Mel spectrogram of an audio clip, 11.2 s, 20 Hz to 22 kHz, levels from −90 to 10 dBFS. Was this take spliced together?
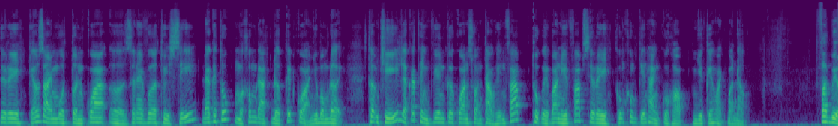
no; 0 cuts

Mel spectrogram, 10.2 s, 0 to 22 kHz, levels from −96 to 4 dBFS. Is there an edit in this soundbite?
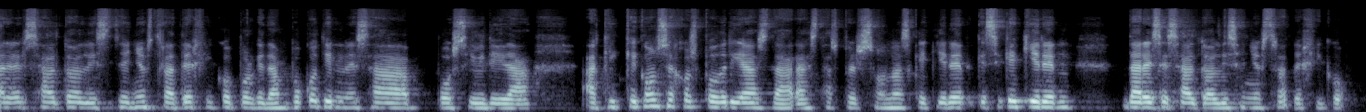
yes; 1 cut; at 4.6 s

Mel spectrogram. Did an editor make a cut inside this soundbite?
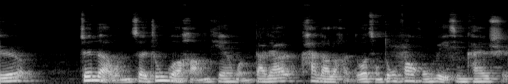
no; 0 cuts

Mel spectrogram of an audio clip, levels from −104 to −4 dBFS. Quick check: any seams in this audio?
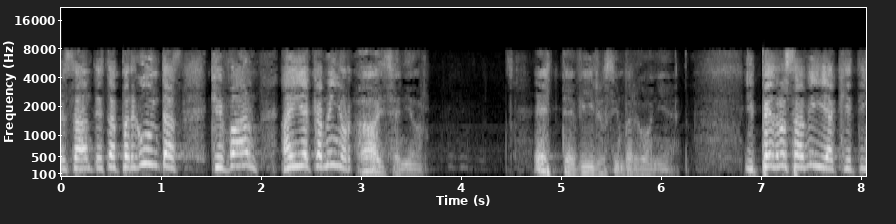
yes; 2 cuts; at 2.9 s, 6.8 s

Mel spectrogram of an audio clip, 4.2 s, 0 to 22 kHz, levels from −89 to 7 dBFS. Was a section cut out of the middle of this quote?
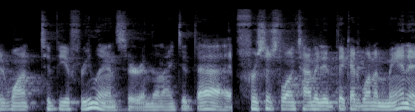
yes; 1 cut; at 2.3 s

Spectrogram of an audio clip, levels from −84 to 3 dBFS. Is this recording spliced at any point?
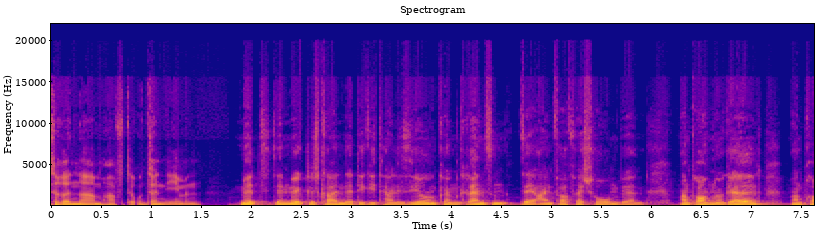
yes; 2 cuts; at 1.8 s, 4.7 s

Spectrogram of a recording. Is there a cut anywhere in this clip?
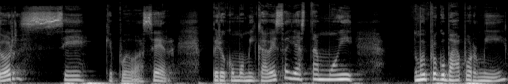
no; 0 cuts

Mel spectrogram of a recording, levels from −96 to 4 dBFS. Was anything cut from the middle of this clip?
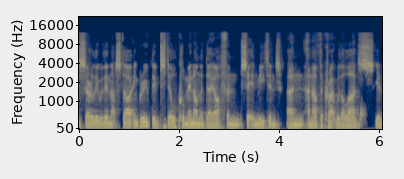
yes; 2 cuts; at 1.4 s, 4.1 s

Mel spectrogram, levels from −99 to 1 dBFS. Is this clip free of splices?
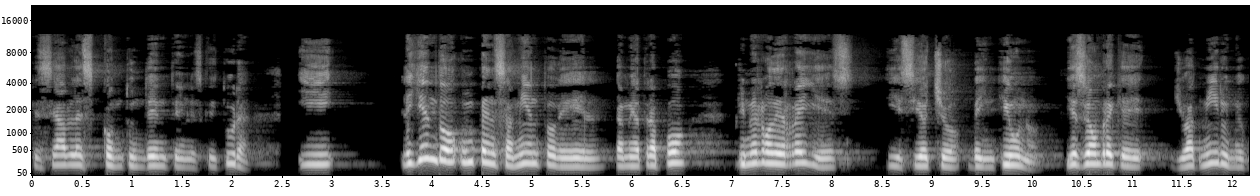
no; 3 cuts; at 2.4 s, 5.8 s, 10.3 s

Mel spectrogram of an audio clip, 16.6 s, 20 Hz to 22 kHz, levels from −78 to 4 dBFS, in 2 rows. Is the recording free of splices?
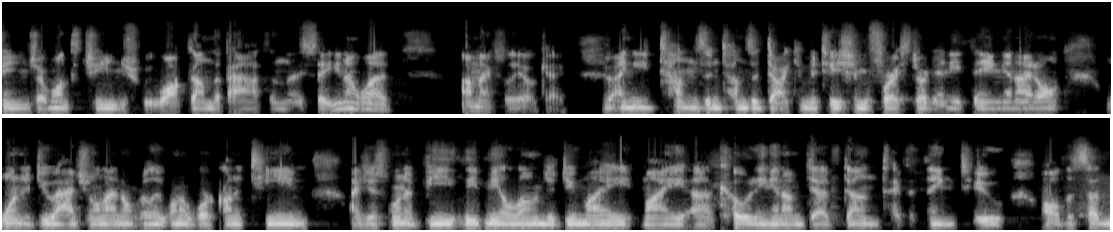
no; 1 cut; at 4.5 s

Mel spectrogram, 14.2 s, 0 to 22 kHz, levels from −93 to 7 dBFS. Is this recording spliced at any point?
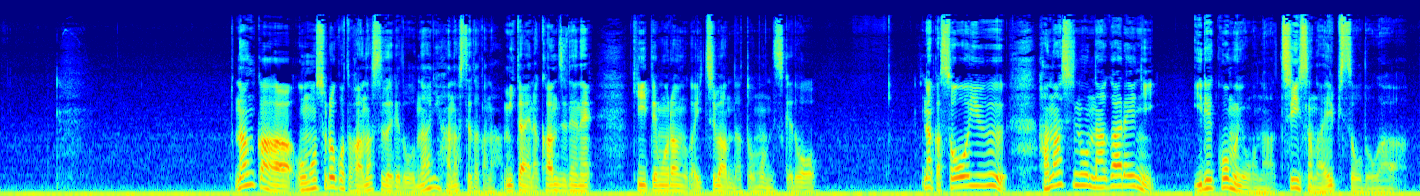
yes; 2 cuts; at 2.3 s, 11.9 s

